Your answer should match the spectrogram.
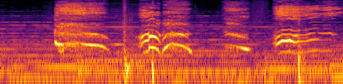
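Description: Inconsolable weeping: a child's wailing sobs rise and fall in repeated pitched bursts, loud and strained, broken by short gasping breaths between cries.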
